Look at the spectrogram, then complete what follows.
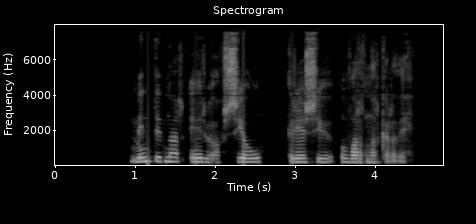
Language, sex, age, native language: Icelandic, female, 30-39, Icelandic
